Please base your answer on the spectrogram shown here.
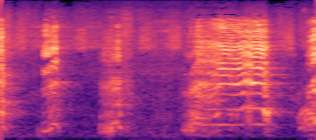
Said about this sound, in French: Du trou sort un cochon, puis un autre, grognant comme des fous. Ils se jettent sur un baquet plein de soupe entre les jambes des fillettes, dévorent leur plâtré, hoquetant, ignoble et crasseux.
